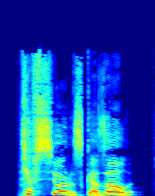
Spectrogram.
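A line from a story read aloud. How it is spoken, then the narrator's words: Sobbing. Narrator (Russian): всхлипнула София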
